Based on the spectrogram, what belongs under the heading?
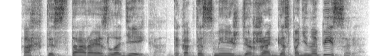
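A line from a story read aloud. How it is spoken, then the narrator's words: Shouted. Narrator (Russian): крикнул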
